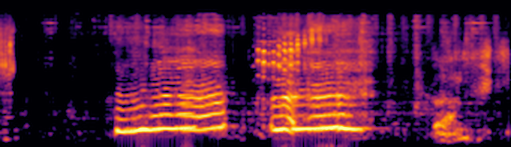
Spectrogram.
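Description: A cartoon character speaks in a high, excited voice.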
